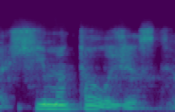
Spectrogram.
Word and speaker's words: hematologist: you're right it's a hematologist okay notice the pronunciation it's hematologist okay yes hematologist okay so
